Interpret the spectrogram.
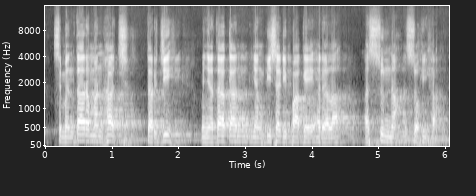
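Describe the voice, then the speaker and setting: Amid noticeable background noise and audible room echo, a man speaks at medium pitch with ordinary pitch variation. His pace is moderate, with very even loudness and hardly any pauses. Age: 70s. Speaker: conference delegate. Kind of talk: question from the floor. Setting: meeting hall.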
